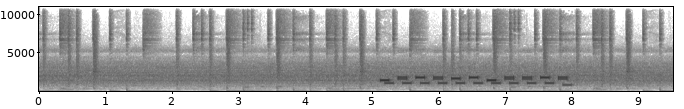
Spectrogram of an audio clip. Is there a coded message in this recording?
Yes: multi-frequency trunk signalling (R2, with the far end's replies) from 5.1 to 8.0 s, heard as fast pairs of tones, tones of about 130 ms, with phone line noise. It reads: 19096019909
